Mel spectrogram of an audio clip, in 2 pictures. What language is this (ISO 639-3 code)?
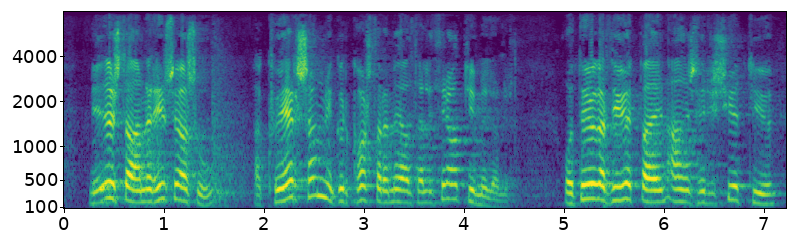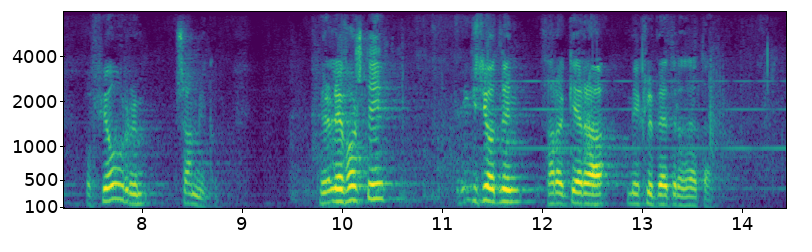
isl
